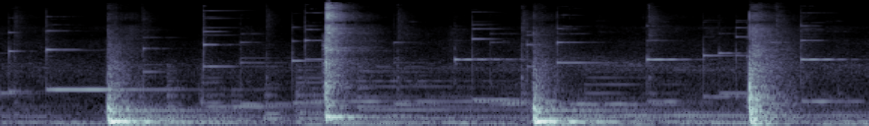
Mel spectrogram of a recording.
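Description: A drum kit plays a repeating pattern of four heavy hits about a second apart, each ringing out with cymbal wash before the next.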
